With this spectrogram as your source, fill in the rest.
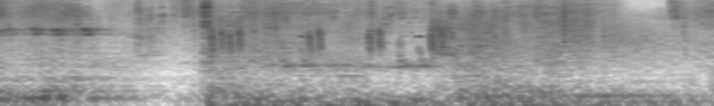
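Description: A shotgun fires loud blasts.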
